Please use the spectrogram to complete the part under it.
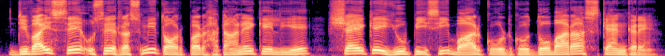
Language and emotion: Urdu, neutral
